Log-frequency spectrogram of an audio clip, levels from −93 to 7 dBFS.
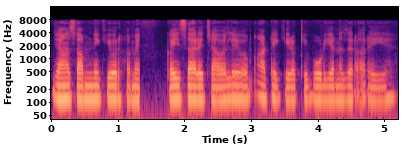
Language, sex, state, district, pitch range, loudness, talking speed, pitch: Hindi, male, Jharkhand, Ranchi, 115-120 Hz, -16 LUFS, 195 wpm, 115 Hz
